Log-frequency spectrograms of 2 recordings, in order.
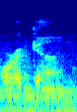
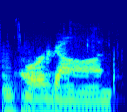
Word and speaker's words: Oregon: it's pronounced Oregon it's not or a gun orgon it's orgon you can say orgon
